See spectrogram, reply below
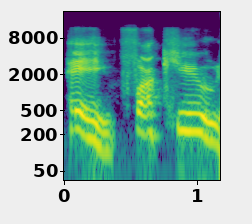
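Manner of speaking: very high, really aggressive silly voice. Explaining a private joke with a friend, in a mock-aggressive Tarantino character voice. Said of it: "just get really aggressive".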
